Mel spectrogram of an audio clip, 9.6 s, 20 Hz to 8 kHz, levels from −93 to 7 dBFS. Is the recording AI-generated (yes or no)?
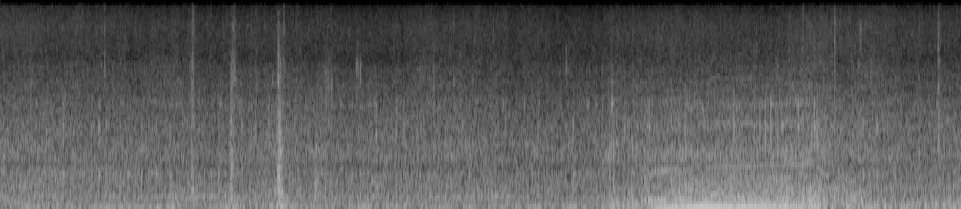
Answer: no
